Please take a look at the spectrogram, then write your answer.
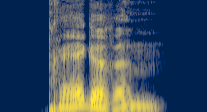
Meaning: strong dative masculine/neuter singular comparative degree of träge
- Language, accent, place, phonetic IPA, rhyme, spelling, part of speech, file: German, Germany, Berlin, [ˈtʁɛːɡəʁəm], -ɛːɡəʁəm, trägerem, adjective, De-trägerem.ogg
